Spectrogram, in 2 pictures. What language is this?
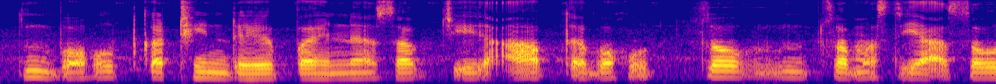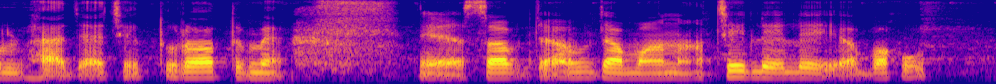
Maithili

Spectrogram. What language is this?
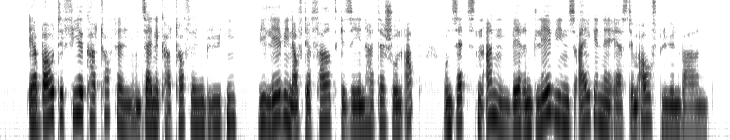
German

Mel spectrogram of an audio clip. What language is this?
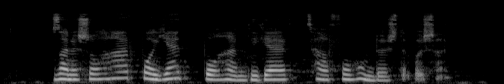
Persian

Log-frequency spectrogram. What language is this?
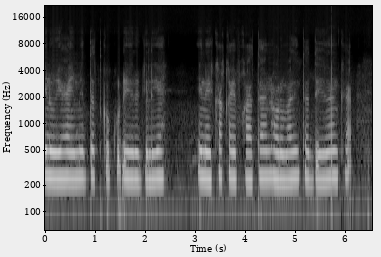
Somali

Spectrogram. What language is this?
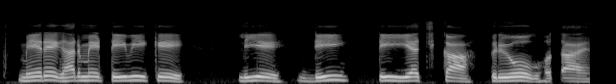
Hindi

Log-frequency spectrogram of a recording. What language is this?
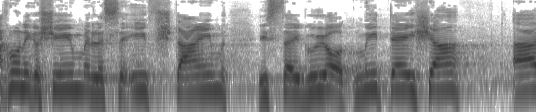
Hebrew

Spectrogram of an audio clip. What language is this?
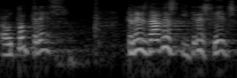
Catalan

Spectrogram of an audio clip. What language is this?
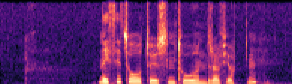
Norwegian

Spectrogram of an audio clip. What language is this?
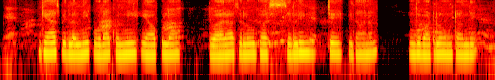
Telugu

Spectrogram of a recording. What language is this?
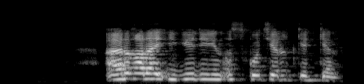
Kazakh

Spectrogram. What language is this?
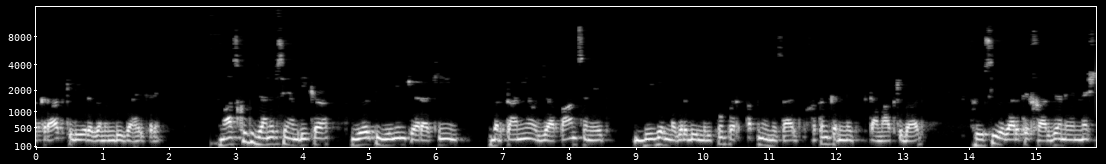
Urdu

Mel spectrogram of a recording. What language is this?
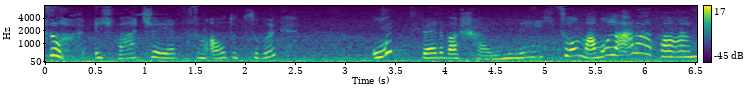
German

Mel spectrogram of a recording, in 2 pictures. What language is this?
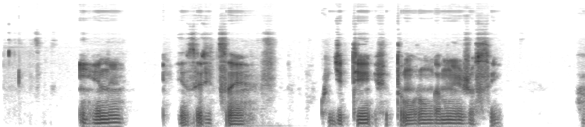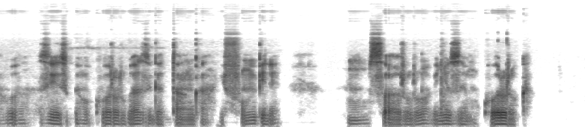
Kinyarwanda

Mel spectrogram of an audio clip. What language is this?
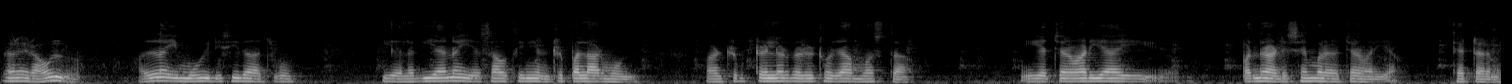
Sindhi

